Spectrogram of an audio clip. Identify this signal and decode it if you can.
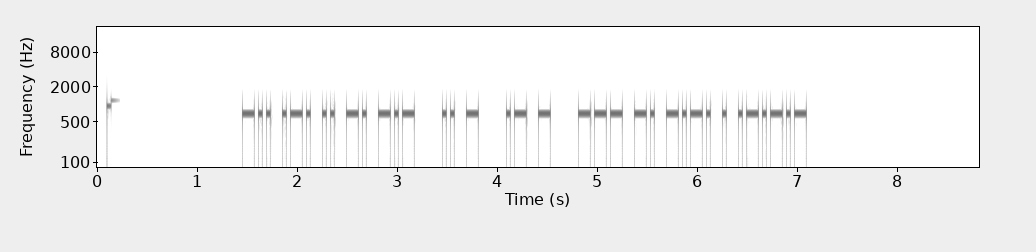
Morse code, heard as a keyed tone, about 30 wpm, 700 Hz. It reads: DRINK IT AT ONCE.
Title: Sentences from Top 1500 Words 30wpm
